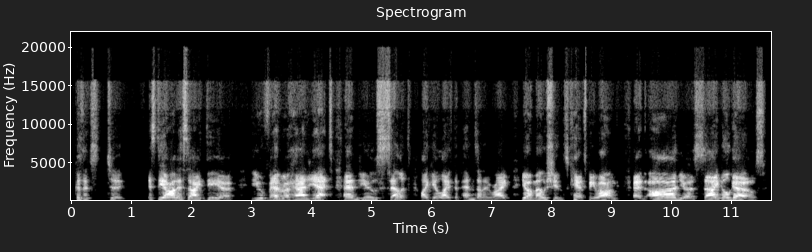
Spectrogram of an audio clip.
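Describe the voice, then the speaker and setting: A man's voice: sits high, a little slow, a bit bright, pitched above the performer's own voice. A man performing a dramatic monologue as a bitter man berating someone for wasted dreams, accusing and emphatic. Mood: scornful.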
